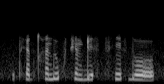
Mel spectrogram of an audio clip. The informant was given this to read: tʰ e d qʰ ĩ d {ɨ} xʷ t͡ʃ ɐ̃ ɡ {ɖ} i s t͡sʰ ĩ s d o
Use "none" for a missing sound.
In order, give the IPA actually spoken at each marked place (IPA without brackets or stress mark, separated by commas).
ɨ, ɖ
